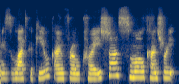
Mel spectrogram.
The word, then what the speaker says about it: Vlatka Kiuk: it's okay so hi everybody my name is vladka kyouk i'm from croatia small country in europe close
